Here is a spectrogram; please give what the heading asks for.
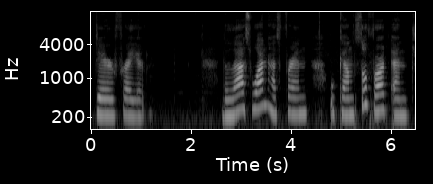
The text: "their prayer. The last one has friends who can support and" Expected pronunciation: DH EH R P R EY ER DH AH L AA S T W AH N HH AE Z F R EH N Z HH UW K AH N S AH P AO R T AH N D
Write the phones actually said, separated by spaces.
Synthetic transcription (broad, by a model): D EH R F R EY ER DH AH L AA S T W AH N HH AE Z F R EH N HH UW K AH N S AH F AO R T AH N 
